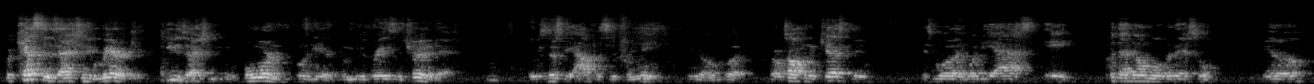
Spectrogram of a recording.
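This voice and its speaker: A man's voice: mid-range voice, a little mellow, far from the mic, a little hiss or hum. A man from the with a light lilt, chatting casually and teasing the others as he hosts a livestream. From Caribbean. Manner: teasing, talkative, quick asides. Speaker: livestream host. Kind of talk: casual chat. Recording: echoey room, away from mic.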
